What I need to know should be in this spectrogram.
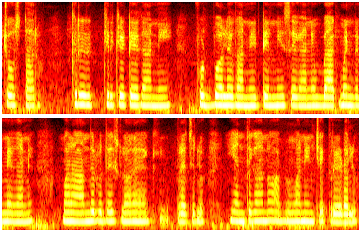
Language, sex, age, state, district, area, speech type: Telugu, female, 18-30, Andhra Pradesh, Guntur, urban, spontaneous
